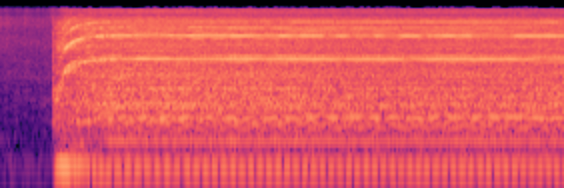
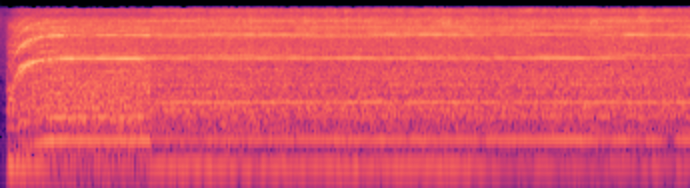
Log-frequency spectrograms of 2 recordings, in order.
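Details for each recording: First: Pressure washer with no pressure at the outlet: motor holds a steady high whine with a fast even pulse but builds no pressure. Cause is the pump inlet valve cover, to be replaced. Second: Pressure washer with a faulty total-stop bypass, running on a direct-wired switch with the water connected: motor whine spins up fast and holds an even pitch with no surging. Runs normally.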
